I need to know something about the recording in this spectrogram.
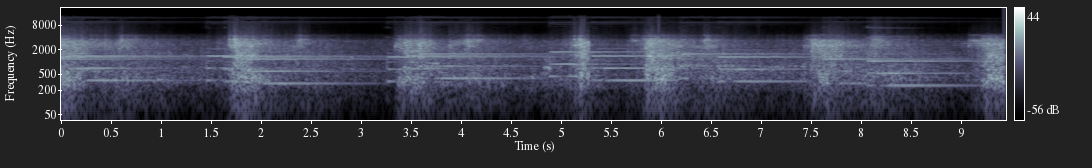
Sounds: medium engine (mid frequency), music, engine

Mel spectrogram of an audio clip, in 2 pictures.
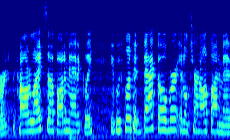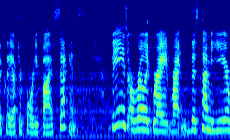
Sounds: speech

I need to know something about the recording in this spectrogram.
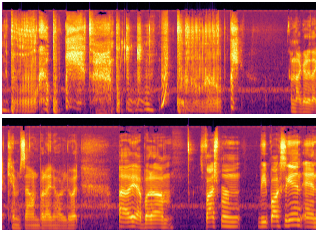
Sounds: music, speech

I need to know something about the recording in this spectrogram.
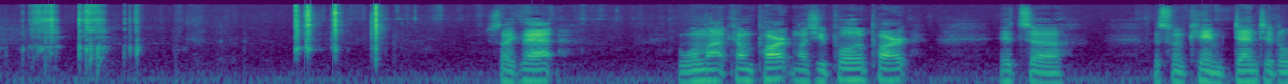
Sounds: speech, inside a small room

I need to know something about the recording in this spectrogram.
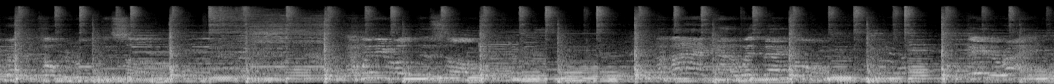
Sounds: music, male singing

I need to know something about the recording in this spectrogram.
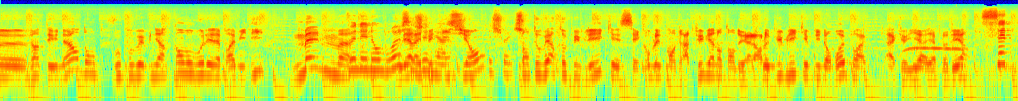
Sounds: speech, music

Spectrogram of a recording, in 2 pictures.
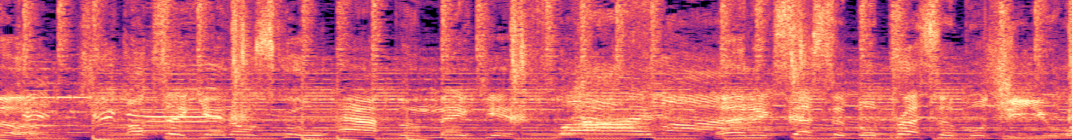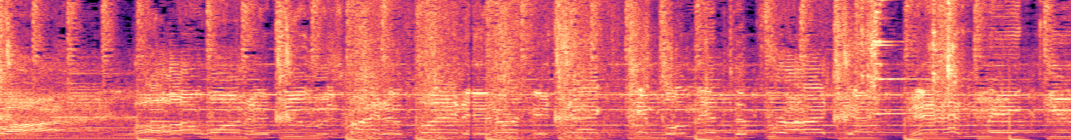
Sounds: hip hop music, music

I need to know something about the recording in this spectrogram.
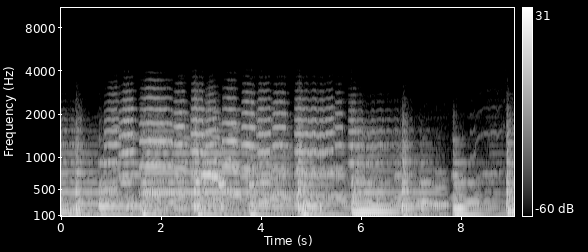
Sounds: music

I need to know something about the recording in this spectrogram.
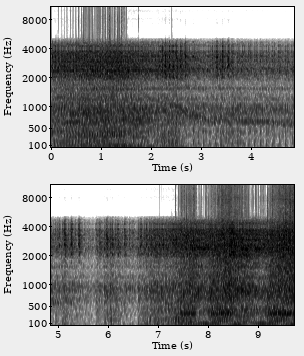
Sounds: vroom, vehicle, idling, heavy engine (low frequency)

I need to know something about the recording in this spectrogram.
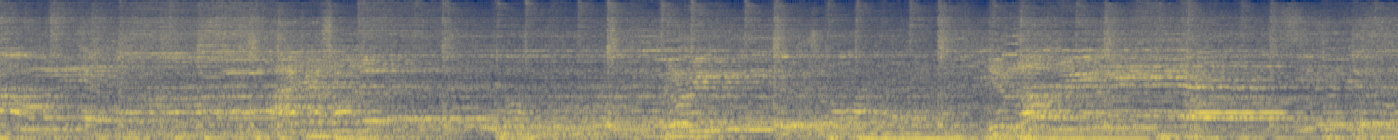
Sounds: singing, music

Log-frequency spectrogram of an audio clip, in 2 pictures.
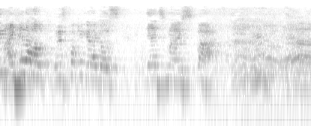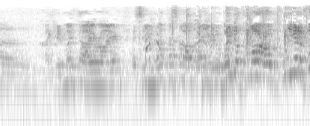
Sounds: speech, narration

